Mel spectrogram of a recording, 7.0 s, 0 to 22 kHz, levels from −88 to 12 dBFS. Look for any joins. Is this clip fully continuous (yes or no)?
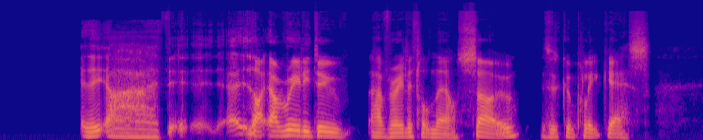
no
